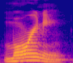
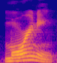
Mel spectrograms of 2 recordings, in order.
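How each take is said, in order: First: The R sound after the vowel is pronounced. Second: The R sound after the vowel is pronounced.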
